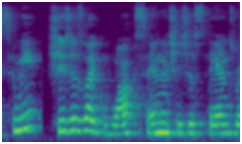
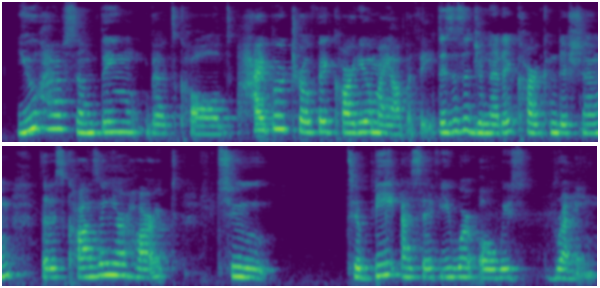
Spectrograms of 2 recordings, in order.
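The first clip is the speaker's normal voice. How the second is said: normal talking voice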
